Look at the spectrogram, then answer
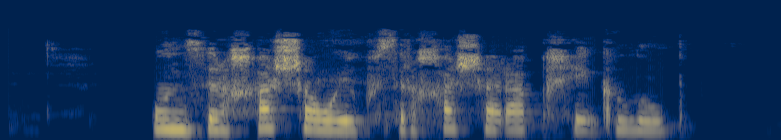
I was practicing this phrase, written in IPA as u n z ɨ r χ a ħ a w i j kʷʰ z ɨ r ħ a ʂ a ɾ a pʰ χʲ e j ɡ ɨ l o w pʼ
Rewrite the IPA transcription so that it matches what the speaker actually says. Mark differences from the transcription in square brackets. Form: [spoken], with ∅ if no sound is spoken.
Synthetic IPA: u n z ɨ r χ a [ʂ] a w [a] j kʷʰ z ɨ r [χ] a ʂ a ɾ a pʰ χʲ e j ɡ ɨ l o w pʼ

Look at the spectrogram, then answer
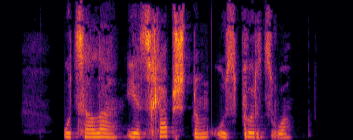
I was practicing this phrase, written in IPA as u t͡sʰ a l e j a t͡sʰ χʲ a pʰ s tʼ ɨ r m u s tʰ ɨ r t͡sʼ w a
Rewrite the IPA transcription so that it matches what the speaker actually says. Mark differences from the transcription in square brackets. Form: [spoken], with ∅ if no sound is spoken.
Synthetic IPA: u t͡sʰ a l [a] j a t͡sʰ χʲ a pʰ [ʂ] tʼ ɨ [∅] m u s [pʰ] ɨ r t͡sʼ w a

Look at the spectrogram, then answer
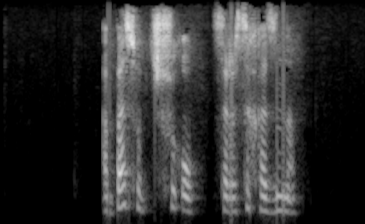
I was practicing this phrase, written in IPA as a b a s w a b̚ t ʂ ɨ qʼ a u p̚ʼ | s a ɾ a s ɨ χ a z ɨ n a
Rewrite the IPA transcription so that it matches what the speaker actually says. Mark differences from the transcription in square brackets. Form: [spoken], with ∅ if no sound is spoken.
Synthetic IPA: a b a s w a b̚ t ʂ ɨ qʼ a [w] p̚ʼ | s a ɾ a s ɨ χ a z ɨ n a

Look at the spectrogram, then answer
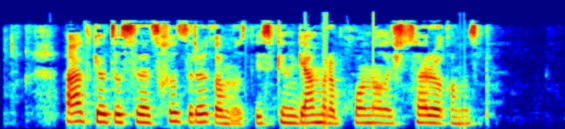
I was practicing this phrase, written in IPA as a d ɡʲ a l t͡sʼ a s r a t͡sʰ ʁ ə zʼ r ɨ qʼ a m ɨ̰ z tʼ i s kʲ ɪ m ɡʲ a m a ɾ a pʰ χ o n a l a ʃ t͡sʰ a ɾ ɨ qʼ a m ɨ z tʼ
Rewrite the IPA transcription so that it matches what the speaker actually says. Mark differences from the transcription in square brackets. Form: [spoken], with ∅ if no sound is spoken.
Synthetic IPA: a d ɡʲ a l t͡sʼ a s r a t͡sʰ [χ] ə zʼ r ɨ qʼ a m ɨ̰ z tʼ i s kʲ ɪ [n] ɡʲ a m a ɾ a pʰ χ o n a l a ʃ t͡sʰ a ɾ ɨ qʼ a m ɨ z tʼ

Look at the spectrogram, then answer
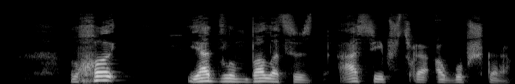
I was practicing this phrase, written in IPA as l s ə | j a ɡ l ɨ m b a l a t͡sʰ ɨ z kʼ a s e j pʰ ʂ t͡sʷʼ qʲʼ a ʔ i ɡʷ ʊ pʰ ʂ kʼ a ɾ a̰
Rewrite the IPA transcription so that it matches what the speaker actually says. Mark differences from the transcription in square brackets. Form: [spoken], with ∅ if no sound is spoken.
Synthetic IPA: l [χ] ə | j a [d] l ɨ m b a l a t͡sʰ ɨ z [tʼ] a s e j pʰ ʂ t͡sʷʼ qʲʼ a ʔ [a] ɡʷ ʊ pʰ ʂ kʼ a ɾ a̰

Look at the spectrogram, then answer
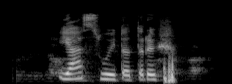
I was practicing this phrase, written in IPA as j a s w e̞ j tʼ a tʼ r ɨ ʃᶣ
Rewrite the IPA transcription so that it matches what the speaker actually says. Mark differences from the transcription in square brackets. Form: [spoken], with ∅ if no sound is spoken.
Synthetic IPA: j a s w e̞ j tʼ a tʼ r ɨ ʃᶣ

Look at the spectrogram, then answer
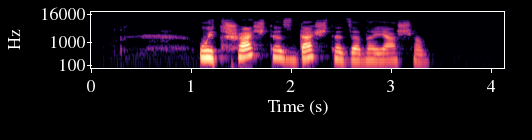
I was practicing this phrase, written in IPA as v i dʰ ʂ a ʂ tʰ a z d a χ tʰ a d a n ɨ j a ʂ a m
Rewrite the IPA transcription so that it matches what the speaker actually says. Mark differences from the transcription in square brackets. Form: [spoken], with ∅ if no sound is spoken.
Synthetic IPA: [w] i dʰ ʂ a [ʃ] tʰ a z d a [ʃ] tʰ a [d͡z] a n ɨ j a ʂ a m

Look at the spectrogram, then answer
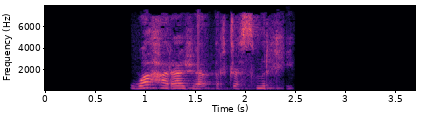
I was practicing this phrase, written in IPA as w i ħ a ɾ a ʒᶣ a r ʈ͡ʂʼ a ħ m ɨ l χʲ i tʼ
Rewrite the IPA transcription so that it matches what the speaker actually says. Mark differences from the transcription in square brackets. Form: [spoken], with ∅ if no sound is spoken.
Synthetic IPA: w [a] ħ a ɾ a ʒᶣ a r ʈ͡ʂʼ a [s] m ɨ [r] χʲ i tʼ

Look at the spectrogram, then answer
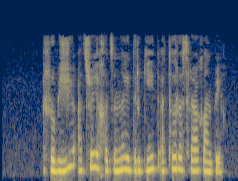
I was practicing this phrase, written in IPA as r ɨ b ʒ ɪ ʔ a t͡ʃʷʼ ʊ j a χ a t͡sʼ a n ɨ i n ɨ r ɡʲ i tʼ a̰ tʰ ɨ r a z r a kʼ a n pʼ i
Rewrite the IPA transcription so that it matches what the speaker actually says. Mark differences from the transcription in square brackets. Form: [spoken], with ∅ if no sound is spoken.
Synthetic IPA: r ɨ b ʒ ɪ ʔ a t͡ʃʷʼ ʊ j a χ a t͡sʼ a n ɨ i [d] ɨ r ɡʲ i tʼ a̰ tʰ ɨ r a [s] r a [qʼ] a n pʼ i

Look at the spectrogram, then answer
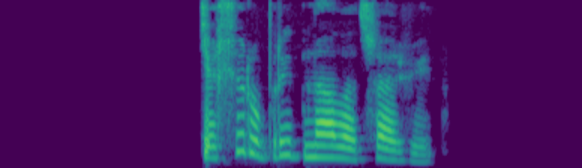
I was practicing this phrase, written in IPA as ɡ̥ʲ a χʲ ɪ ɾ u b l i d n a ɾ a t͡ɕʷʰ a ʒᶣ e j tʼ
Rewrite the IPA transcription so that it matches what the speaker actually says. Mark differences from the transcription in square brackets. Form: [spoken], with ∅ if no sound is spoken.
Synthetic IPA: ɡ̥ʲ a χʲ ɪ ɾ u b [r] i d n a [l] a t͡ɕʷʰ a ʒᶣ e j tʼ

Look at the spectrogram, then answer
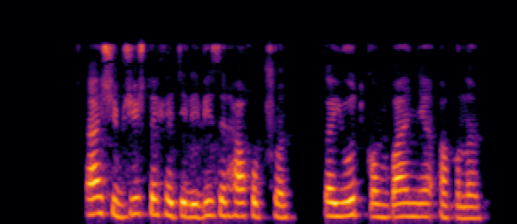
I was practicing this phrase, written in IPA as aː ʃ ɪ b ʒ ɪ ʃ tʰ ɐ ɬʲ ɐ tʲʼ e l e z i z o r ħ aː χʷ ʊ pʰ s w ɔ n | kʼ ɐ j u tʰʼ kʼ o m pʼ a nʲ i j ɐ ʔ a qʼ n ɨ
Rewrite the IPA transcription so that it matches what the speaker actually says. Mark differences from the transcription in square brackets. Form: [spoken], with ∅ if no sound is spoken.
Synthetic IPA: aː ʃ ɪ b ʒ ɪ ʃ tʰ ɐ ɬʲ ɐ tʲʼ e l e [v] i z o r ħ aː χʷ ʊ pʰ [ʂ] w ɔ n | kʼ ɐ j u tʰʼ kʼ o m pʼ a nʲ i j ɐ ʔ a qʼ n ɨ

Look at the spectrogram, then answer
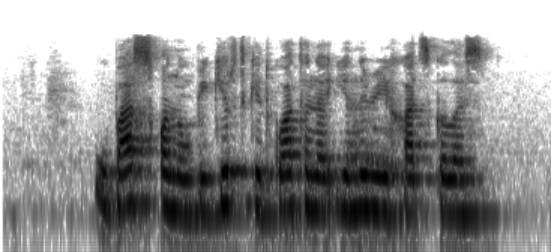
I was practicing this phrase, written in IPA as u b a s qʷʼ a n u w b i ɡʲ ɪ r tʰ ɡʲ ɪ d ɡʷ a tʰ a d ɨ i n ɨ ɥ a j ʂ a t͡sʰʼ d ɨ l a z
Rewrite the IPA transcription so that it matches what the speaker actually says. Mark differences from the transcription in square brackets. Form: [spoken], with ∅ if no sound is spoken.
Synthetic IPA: u b a s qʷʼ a n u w b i ɡʲ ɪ r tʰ ɡʲ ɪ d ɡʷ a tʰ a [n] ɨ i n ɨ ɥ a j [χ] a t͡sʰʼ [ɡ] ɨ l a z

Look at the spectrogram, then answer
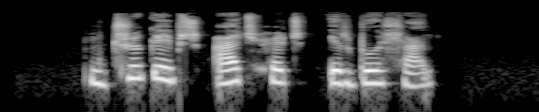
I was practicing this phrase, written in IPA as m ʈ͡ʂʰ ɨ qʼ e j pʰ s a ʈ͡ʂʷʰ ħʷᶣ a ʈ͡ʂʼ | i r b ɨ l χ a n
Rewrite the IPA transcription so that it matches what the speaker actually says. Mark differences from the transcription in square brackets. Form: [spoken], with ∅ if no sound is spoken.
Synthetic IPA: m ʈ͡ʂʰ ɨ [kʼ] e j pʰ [ʂ] a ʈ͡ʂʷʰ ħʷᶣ a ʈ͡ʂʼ | i r b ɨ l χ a n

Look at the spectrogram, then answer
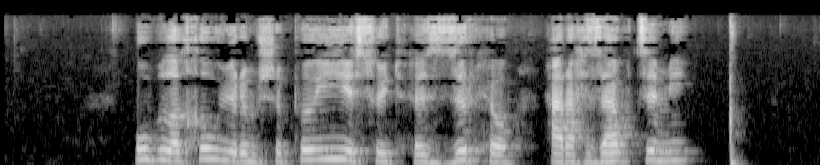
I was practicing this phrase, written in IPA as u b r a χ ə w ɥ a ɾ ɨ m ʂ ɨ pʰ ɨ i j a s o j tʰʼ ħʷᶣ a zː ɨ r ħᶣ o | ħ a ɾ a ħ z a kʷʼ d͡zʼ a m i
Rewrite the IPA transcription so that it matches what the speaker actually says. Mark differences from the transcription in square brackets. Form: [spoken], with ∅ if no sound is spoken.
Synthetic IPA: u b [l] a χ ə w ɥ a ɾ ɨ m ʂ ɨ pʰ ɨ i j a s o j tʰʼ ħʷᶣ a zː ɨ r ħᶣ o | ħ a ɾ a ħ z a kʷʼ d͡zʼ a m i

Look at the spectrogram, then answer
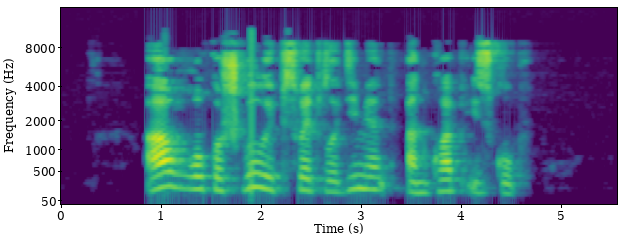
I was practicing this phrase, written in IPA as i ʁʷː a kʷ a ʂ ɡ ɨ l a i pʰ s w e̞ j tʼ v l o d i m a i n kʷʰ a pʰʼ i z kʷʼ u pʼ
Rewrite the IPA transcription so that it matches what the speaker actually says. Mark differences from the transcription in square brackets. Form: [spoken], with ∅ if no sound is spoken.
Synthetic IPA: [a] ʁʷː a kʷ a ʂ ɡ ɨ l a i pʰ s w e̞ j tʼ v l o d i m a [a] n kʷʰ a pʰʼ i z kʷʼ u pʼ

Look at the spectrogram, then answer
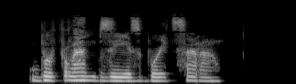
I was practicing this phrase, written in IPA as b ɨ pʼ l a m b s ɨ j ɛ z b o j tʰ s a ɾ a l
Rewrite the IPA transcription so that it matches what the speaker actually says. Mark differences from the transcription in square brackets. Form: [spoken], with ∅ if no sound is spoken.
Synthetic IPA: b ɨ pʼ l a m b [z] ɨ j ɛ z b o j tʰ s a ɾ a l

